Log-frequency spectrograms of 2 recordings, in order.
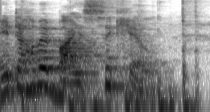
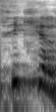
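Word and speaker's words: bicycle: ওকে আপু জানেন অবশ্যই বলেন তো দেখি সাইকেলের উচ্চারণটা কি হতে পারে বাইসাইকেল কেউ কি জানেন বাইসাইকেল আচ্ছা আপু এটা হবে বাইসাইকেল হ্যাঁ এটা কিন্তু সিকিকেল হবে আমরা বাইসাইকেল বলি এটা হবে বাইসাইকেল ওকে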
